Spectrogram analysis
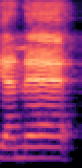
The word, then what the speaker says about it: Janet: i'm like yeah but my mom calls me yanet you know in spanish because that's how she pronounced it so that's how she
